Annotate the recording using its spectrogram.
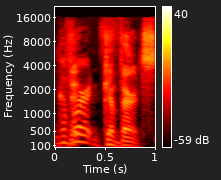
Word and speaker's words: Gewürztraminer: Well, I think if you said Gewürztraminer, that would be okay. But I think if you do the German, it'd be like Gewürz. Yes. – Gewürztraminer.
